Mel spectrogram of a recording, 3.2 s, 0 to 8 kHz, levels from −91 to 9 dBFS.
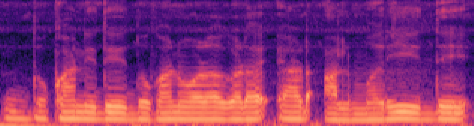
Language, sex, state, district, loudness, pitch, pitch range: Kannada, male, Karnataka, Bidar, -13 LUFS, 115 Hz, 110-120 Hz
